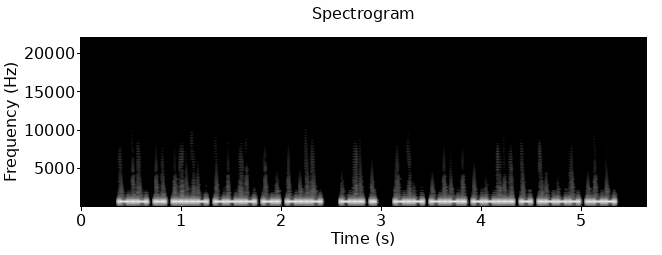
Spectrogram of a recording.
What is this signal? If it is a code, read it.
Morse code, heard as a keyed tone, about 37 wpm, 700 Hz. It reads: KI4QNX DE KC7TJW
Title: USA Callsign DE Callsign - 6 Characters - 40wpm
